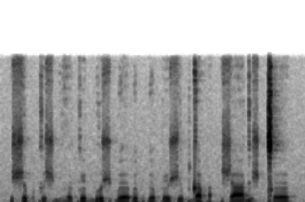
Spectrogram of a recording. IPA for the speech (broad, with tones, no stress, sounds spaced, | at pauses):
ʃ ə˧˩˧ p k ə̰˩˧˩ ʃ bʱ əː˩ k ø˥˩ ɡ͡b o˥˩ ʃ ɓ əː˧˩˧ ɓ ə˥˩ p ɠ ə˩˧˩ p ø˩˧˩ ʃ ɪ˧˩˧ p d a˥˩ p | ʃ aː˩ ɡ ə̰˦˥ ʃ ǀ əː˩˧˩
